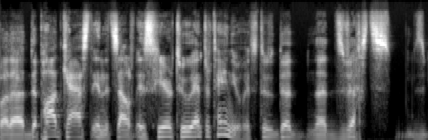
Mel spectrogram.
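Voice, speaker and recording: A man with a Quebec accent speaks at a fairly slow pace in a fairly low pitch, his intonation lively, on a very clean recording with a silent background and a dry, close sound with no echo. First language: French. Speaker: comedian. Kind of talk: casual chat. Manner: halting.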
